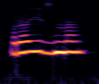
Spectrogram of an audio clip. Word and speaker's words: произно: Произно. Произно. The schwa is pronounced with the tip of the tongue curved upward, but with most of the tongue low.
